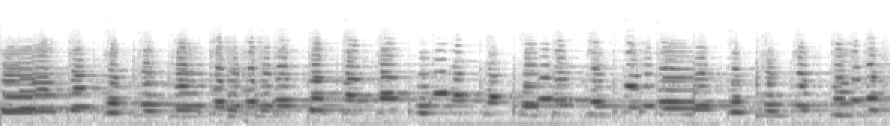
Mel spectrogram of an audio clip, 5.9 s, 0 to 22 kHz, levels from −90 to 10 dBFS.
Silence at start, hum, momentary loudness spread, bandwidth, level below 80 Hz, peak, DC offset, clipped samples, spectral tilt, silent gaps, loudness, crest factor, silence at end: 0 s; none; 5 LU; 8.4 kHz; -78 dBFS; -14 dBFS; under 0.1%; under 0.1%; -3 dB/octave; none; -28 LUFS; 14 dB; 0 s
